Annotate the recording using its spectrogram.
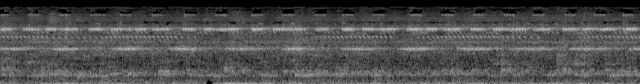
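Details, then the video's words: Crickets, offered as a rat-repelling sleep aid and for training songbirds, trill in steady pulsed chirps, a shrill band high overhead and a lower band beneath, repeating about one and a half times per second with no pause. "Suara jangkik pengusir tikus pengantar tidur"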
